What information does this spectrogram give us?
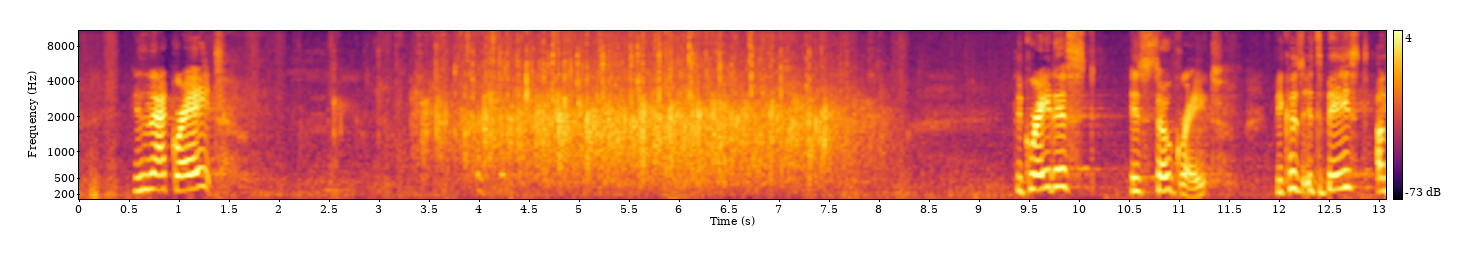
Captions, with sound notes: - Isn't that great? (audience applauding) "The Greatest" is so great because it's based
